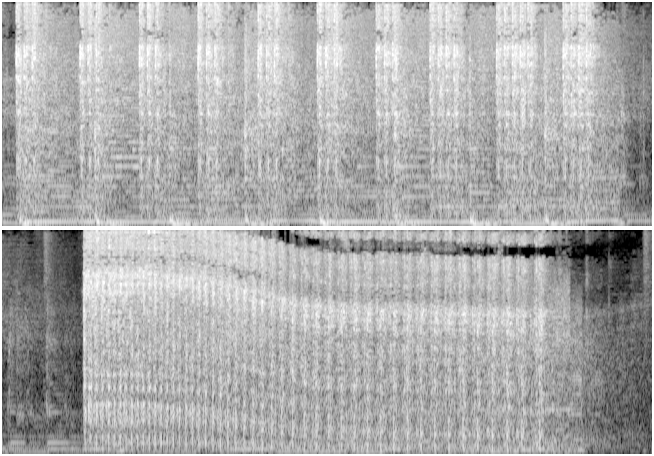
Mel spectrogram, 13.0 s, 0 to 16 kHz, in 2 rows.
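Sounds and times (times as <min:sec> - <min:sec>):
airsoft gun full-auto burst: 0:00.0 - 0:06.2, 0:07.3 - 0:12.2.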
